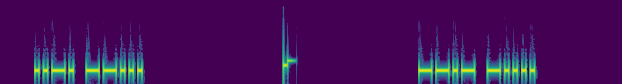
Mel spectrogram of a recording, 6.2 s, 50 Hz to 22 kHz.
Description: Morse code, heard as a keyed tone, about 28 wpm, 700 Hz. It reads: F 7 Q 6
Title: Single-Letter Single-Number 28wpm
